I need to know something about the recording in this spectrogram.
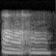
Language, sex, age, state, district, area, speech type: Malayalam, female, 45-60, Kerala, Kozhikode, urban, conversation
